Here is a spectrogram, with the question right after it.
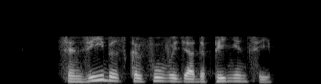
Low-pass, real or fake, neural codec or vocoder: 3.6 kHz; real; none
